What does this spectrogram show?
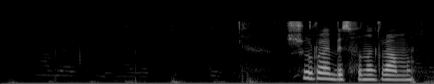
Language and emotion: Russian, neutral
